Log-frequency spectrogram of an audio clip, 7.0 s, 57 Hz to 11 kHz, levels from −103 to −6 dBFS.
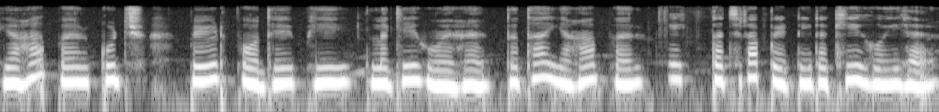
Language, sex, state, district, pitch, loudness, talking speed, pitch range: Hindi, female, Uttar Pradesh, Jyotiba Phule Nagar, 230 Hz, -11 LUFS, 145 wpm, 220-250 Hz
